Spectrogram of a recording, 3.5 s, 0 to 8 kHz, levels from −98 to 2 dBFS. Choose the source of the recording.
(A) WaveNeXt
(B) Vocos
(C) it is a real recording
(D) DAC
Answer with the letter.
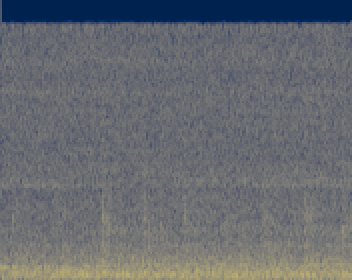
D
